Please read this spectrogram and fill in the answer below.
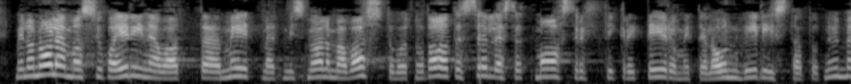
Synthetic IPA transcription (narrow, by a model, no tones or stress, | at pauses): mejlo̞no̞le̞mɑsjub̥ɑe̞ɾine̞vɑd̪̥me̞ːt̪med̪̥misme̞ole̞me̞vɑst̪uvɤt̪nud̪̥ɑlɑt̪ːˑe̞sːe̞lːe̞st̪e̞t̪ːˑmɑːst̪rit̪ikrit̪ːe̞ːɾjumit̪ːˑe̞lo̞nvilʲist̪ɑt̪ːˑud̥̪nyːd̪me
